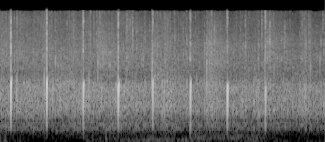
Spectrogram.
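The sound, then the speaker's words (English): A church audience applauds to welcome others. The clapping is steady and even, with sharper accented claps landing in a regular beat throughout, and no voices. “So if you would, here at North Garnett, put your hands together, welcome them into our time of study here today.”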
